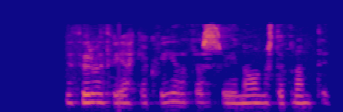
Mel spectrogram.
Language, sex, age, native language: Icelandic, female, 40-49, Icelandic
